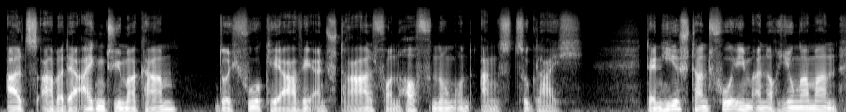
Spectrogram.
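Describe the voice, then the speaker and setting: A man narrating a story as an audiobook, in a measured and dramatic manner. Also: low voice, a bit bright, dry recording. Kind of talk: audiobook reading.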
